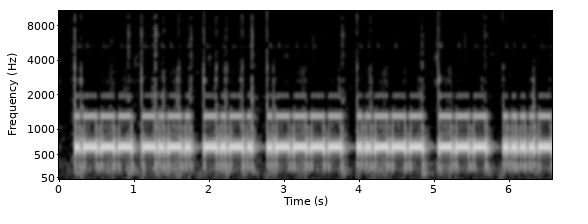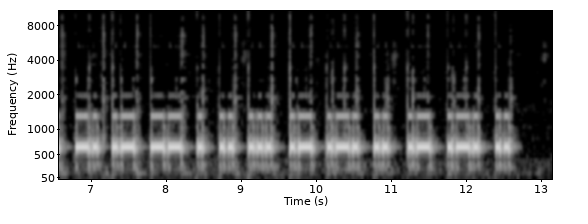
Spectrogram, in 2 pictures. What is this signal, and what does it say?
Morse code, heard as a keyed tone, about 21 wpm, 660 Hz. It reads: JCC 12O4 NAME IS ARI ARI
